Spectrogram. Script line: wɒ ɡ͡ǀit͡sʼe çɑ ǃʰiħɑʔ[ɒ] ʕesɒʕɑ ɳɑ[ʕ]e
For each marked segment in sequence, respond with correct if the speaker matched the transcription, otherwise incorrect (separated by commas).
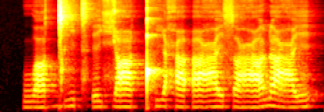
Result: incorrect, correct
